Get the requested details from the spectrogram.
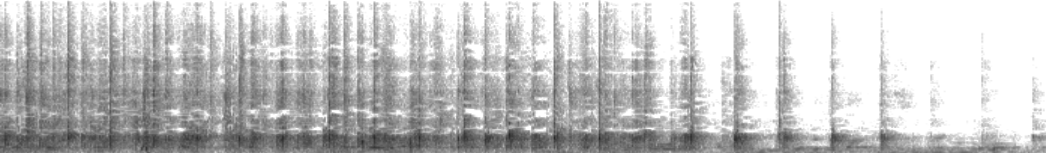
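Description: People in a room applaud loudly.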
